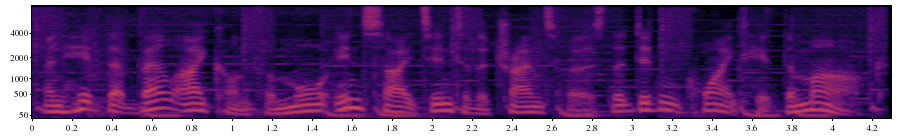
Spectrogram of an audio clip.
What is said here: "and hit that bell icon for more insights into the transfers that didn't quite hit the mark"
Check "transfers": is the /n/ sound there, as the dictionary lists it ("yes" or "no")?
yes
